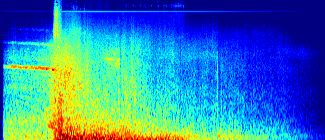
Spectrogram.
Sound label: war zone big explosion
